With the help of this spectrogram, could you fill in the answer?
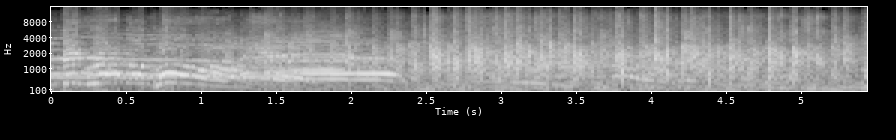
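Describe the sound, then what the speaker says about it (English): Audience applause at a Brighton festival event follows a voice over a microphone, building into dense clapping mixed with crowd murmur and some cheering, fairly loud and close. "Give her a big round of applause"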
